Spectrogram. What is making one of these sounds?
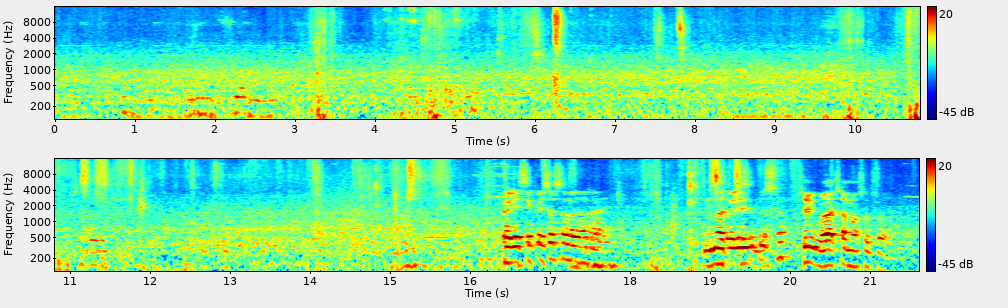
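A man talks calmly close by, through a small microphone.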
